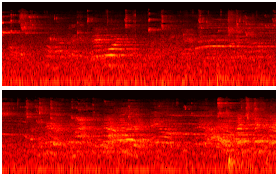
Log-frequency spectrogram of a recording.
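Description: Basketball game on a gym's hardwood court: the ball bouncing and other short, sharp knocks, with players and spectators calling out, all echoing in the large hall.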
